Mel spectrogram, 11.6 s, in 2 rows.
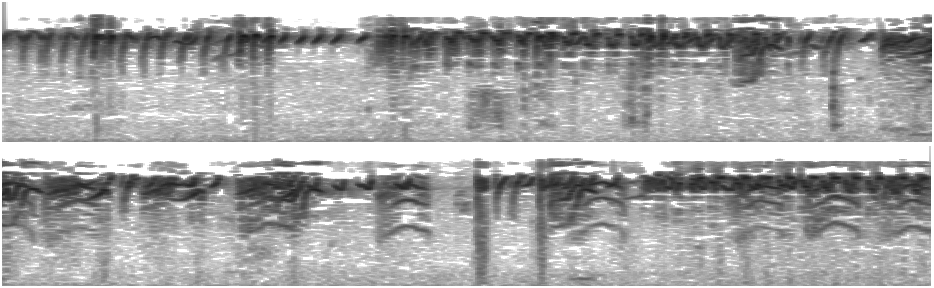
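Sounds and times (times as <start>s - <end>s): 
birds chattering in a dense chorus: 0.0s - 11.5s.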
